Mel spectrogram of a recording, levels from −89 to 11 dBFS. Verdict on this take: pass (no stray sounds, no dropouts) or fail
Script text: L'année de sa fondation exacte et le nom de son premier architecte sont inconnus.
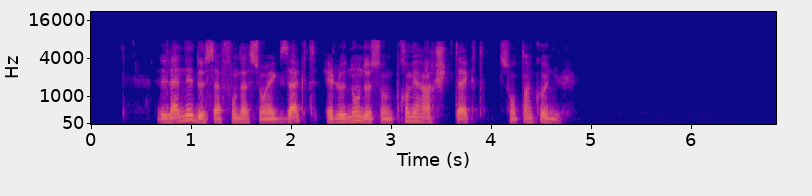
pass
